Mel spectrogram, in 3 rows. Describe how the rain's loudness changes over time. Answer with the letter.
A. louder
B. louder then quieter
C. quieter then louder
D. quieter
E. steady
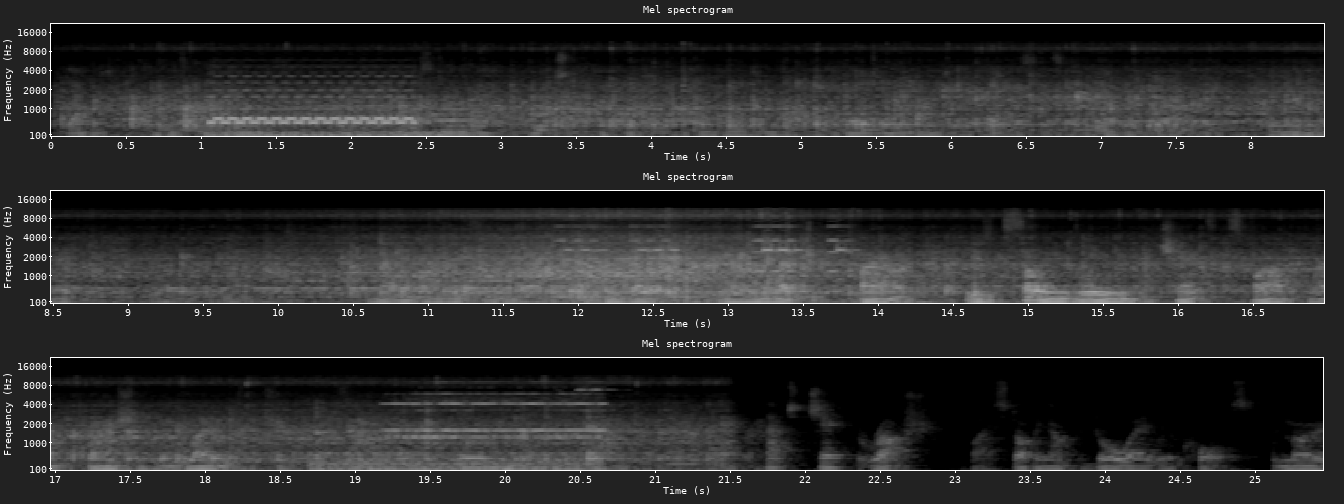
B.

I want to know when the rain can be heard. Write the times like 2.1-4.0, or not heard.
0.0-21.6.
